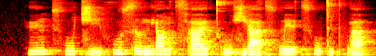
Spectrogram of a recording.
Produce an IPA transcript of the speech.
y˧˥ n t͡sʰ u˧˥ t͡ɕ ḭ˨˩ f u˥ s ɹ̩˥˧ n̪ j ɑ˥˩ ŋ t͡sʰ a˥ ɪ̯ kʰ ṵ˨˩ ɕ j ä˥˧ t͡sʰ w e˥˧ ɪ̯ t͡sʰ u˥˩ t̪ i˩ pʰ w ä˩

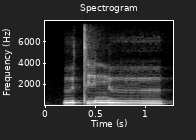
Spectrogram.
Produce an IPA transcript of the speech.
ɨ t i n ɨː

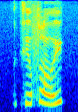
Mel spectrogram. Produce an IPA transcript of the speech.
kʲ o f lˠ o y̯

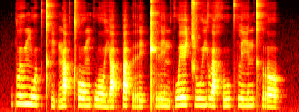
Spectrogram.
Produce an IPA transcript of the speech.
p l ɯː˥˩ ŋ w ɯ˨˩ k̚ tʰ i˨˩ ʔ ŋ a˥˩ ʔ tʰ oː˧ ŋ k w oː˨˩ j a˦˥ ʔ p a˨˩ t̚ r i˨˩ t̚ kʰ r i˨˩ n k w eː˥˩ t͡ɕ uː˦˥ j ɯ˩˦ a̯ h uː˦˥ pʰ l iː˦˥ n kʰ r ɤː˨˩ k̚

